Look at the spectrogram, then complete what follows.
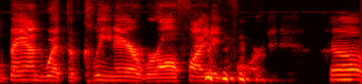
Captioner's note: giggles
